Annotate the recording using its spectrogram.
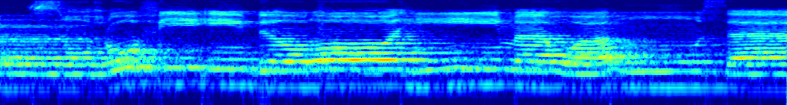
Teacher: Kalimat hi jangan ditekan ya. Nanti kalau tekan seolah-olah ya bertasydid. Jangan dibaca suhufi Ibrahim wa Musa.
